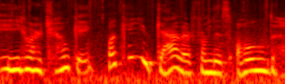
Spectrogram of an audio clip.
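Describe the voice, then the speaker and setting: Mellow, high-voiced woman reading softly for ASMR. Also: moderate pace. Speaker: audiobook reader. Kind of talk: calm ASMR story reading. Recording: steady rain-like crackling ambience behind voice. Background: fireplace crackle and ambient noise.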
